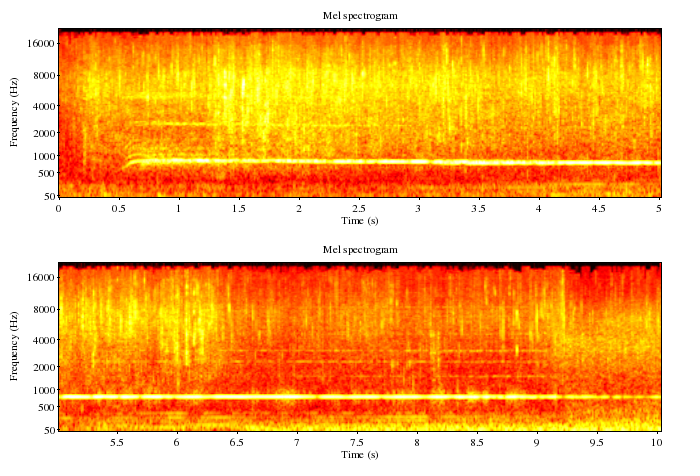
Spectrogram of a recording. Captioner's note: awful, high-pitched wailing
